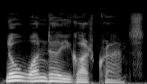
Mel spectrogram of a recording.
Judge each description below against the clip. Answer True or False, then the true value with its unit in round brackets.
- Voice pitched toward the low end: True (130 Hz)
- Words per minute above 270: False (205 wpm)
